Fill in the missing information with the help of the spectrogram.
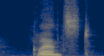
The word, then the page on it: glanced: American English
